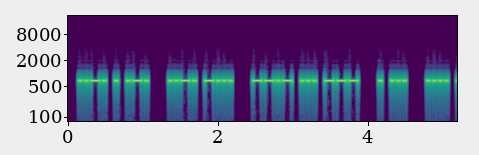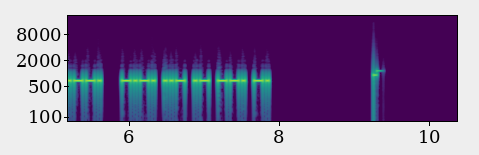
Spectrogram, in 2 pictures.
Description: Morse code, heard as a keyed tone, about 30 wpm, 700 Hz. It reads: FER FB QSO ES HP CUAGN
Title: Practice QSO - Exchange 4 - Ending - 30wpm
